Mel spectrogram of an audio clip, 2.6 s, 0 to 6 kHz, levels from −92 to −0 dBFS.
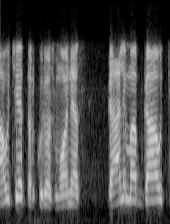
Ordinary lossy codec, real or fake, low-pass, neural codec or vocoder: Opus, 24 kbps; real; 5.4 kHz; none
